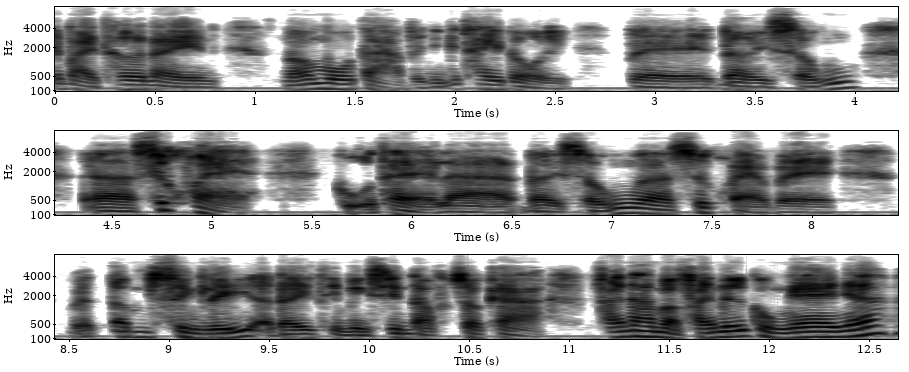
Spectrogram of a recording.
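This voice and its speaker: A man speaks fairly slowly at a medium pitch, with very wide pitch swings. His tone is bright and sharp, with vocal fry. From Vietnam. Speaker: university researcher. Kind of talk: radio interview.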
